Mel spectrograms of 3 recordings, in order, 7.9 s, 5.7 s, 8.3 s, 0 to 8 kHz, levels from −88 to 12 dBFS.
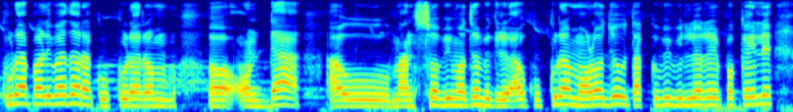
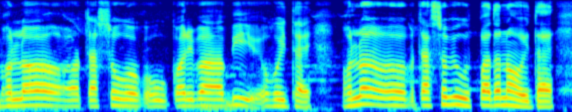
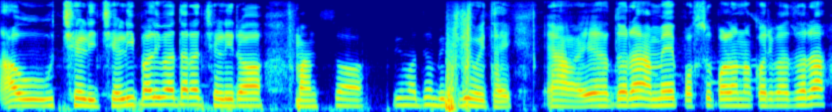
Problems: background sounds at intervals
